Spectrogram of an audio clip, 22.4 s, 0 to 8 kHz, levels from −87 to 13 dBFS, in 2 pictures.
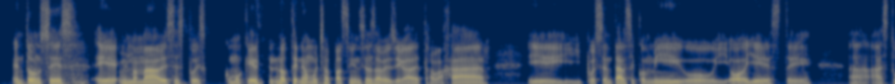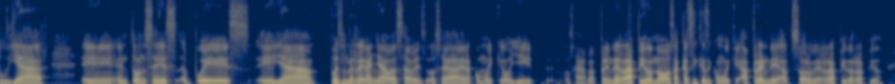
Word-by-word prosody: Entonces, 115 +1 +2 0.2
eh, 105 0 +2
mi 110 0 -2
mamá 110 +2 +4
a - - +4
veces, 115 +2 +1
pues, 105 -4 -3 0.2
como 110 -1 -4
que 110 +1 +4
no 150 -5 +2
tenía 125 -3 +2
mucha 125 +1 -2
paciencia, 115 +3 -2
¿sabes?, 110 -5 +1
llegaba 95 +1 0
de 105 - -2
trabajar 105 0 -1 0.4
y 95 -1 -5
pues - - -6
sentarse 105 +1 +2
conmigo 105 -2 -2
y: - - -10
"Oye, 120 -5 +1
este, 95 -2 -9 0.4
a - - -8
a - - -5
estudiar". 115 +4 +1 0.4
Eh, 105 -1 -2
entonces, 115 +4 0 0.2
pues 105 -2 +2
ella, 115 +2 +2 0.2
pues, 170 -1 +2
me 145 -3 +2
regañaba, 130 0 +2
¿sabes?, 120 +10 -2
o - - -7
sea, 105 -1 +1
era 125 - -1
como 115 -4 -8
de 105 - -6
que: - - -10
"Oye, 110 -6 -3
eh, - - -22 0.4
o - - -20
sea, - - -10
aprende 130 +2 0
rápido, 130 -5 +6
¿no?", 135 +4 +4
o 130 - +3
sea, 130 - 0
casi, 130 +4 -1
casi 130 +2 -1
como 115 -3 -3
de - - -4
que: - - -9
"Aprende, 115 0 +2
absorbe, 120 -4 -2
rápido, 110 -3 -1
rápido", 110 -4 -6
110 Hz, 160 wpm, -24 LUFS, 105-125 Hz, 0.4 s, rápido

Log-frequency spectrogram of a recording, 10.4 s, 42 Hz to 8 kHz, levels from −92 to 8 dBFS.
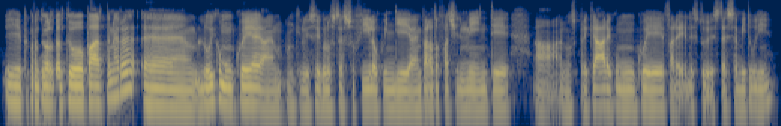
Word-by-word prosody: E 115 -1 0
per - - -13
quanto 115 -1 -1
riguarda 115 0 +4
il 110 - -1
tuo 115 -1 +6
partner, 135 - +4
ehm, 100 -3 +1
lui 105 +4 +2
comunque 110 -2 +3
am 90 0 -2
anche 95 0 -14
lui 95 -1 -6
segue 95 +1 -3
lo 95 - -2
stesso 95 -1 -3
filo, 100 0 0
quindi 95 -1 -1
ha 95 - 0
imparato 100 +2 -1
facilmente 95 -1 -3 0.3
a - - -6
non 90 0 -11
sprecare 100 +1 +1
comunque, 95 0 -1
fare 95 - -5
le - - -9
stu - - -8
le - - -5
stesse - - -3
abitudini? 100 +4 -6
100 Hz, 180 wpm, -23 LUFS, 95-110 Hz, 0.3 s, tuo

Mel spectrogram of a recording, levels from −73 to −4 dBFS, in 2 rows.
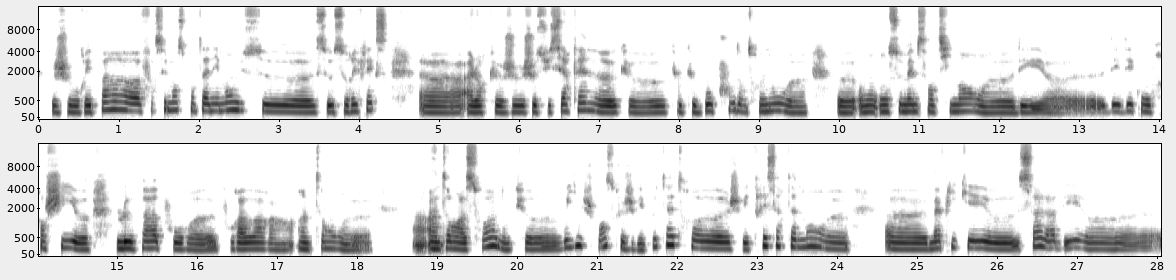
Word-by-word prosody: j'aurais 170 0 +1
pas 225 +1 +1
forcément 220 +2 -4
spontanément 205 0 -2
eu 220 - -2
ce, 205 -2 -5
heu, 175 -2 +4
ce 170 +1 +2
ce 175 +2 0
réflexe, 185 +5 -2 0.4
heu, - - -2
alors 165 +1 +2
que 170 -2 +1
je 170 +2 +1
je 175 - +1
suis 170 0 -5
certaine, 195 +3 -2
heu, 165 0 +5
que 160 0 -1
que - - -9
que 170 +1 -6
beaucoup 190 +6 -3
d'entre 185 -1 -4
nous, 195 -1 -1
heu 160 0 -3 0.5
heu, 160 0 +3
ont 170 0 +2
ont 180 0 +3
ce 180 +1 -1
même 185 0 +2
sentiment, 180 -1 -2
heu, 155 0 +1
dès, 85 - +2
heu, 85 +2 -4
dès 185 -1 0
dès 190 +2 -2
qu'on 180 -1 -2
franchit, 195 +2 +1
heu, 160 -1 +3 0.3
le 185 0 +8
pas 190 +1 -1
pour, 165 -2 0
heu, 150 0 0
pour 175 0 -2
avoir 170 0 +3
un 155 -1 -6
un 175 -2 +2
temps, 180 -3 -5
heu - - -5 0.5
un 270 0 0
un 180 -1 +5
temps 180 -1 +1
à 165 - +5
soi. 220 +9 +2
Donc 160 -6 -4
heu, 160 - 0
oui 235 +5 +1
je - - -6
pense 240 +6 -3
que 185 - -3
je 160 -2 -5
vais 150 0 -3
peut-être, 235 - -1
heu 185 -2 +4
je 175 - -3
vais 165 - 0
très 250 +9 +1
certainement, 235 -4 -2
heu 170 -1 -2 0.5
heu, 165 -1 +3
m'appliquer, 195 +1 0
heu, 165 - +4
ça 235 - +2
là, 195 -3 -2
dès, 200 +2 -3
heu, 165 - -4
175 Hz, 165 wpm, -23 LUFS, 165-195 Hz, 0.5 s, le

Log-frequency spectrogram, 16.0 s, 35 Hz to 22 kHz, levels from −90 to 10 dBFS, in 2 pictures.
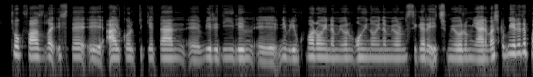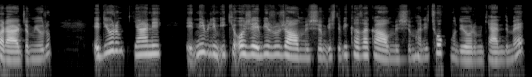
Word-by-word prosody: çok 225 -1 -1
fazla, 195 -1 +3
işte, 195 -1 -6
eee, 165 -4 -5
alkol 180 0 +4
tüketen, 180 -3 -2
eee, 155 +1 -9
biri 180 -2 -4
değilim. 175 -2 -3
Eee, 135 -3 -5
ne 190 -1 -8
bileyim, 170 0 -4
kumar 195 +3 -2
oynamıyorum, 180 -2 -4
oyun 180 0 -5
oynamıyorum, 180 0 -8
sigara 180 -2 -4
içmiyorum, 175 -1 -4
yani, 170 0 +4
başka 220 +5 -2
bir 250 - -1
yere 260 +2 +3
de 285 - +3
para 165 - +6
harcamıyorum. 160 - +3 0.6
E, 200 - +1
diyorum 310 +5 0
ki, 290 - -32
yani, 240 +2 +4 0.4
eee, 395 - -4
ne 280 0 +2
bileyim, 240 -3 -3
"2 235 -1 -5
oje, 235 -3 +5
1 235 -2 -2
ruj 230 0 -3
almışım, 185 -2 +3
işte, 190 0 -10
1 225 0 -8
kazak 215 -1 -1
almışım, 165 -1 +1
hani, 190 0 -10
çok 260 -1 -2
mu?" 180 -4 -16
diyorum, 145 -1 -3
kendime. 150 - -2
180 Hz, 175 wpm, -26 LUFS, 175-215 Hz, 0.6 s, para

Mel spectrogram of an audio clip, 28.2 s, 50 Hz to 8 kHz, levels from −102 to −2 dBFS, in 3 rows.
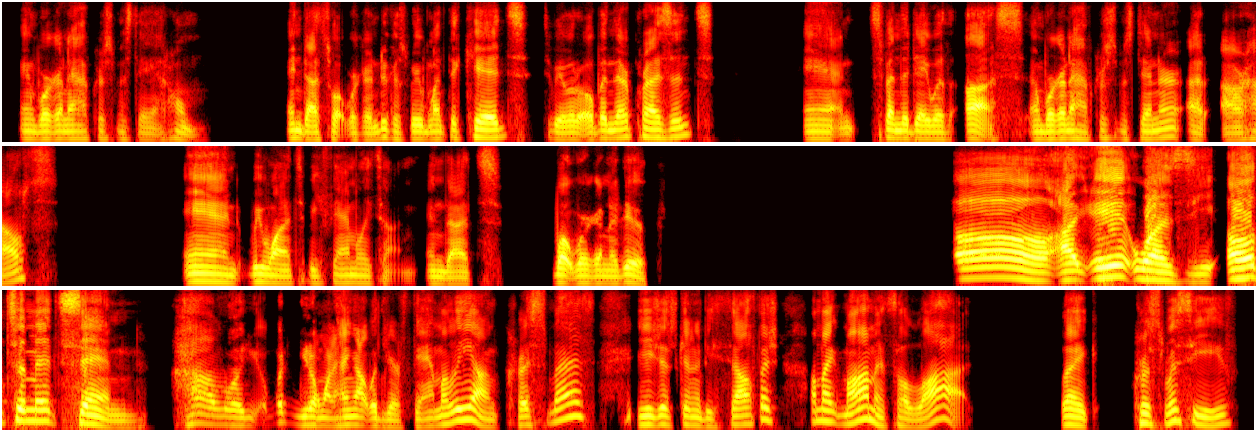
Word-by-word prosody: and 105 -1 -8
we're 105 0 -3
gonna 105 0 -5
have 105 0 -11
Christmas 100 -2 -17
Day 95 -3 -15
at 80 - -18
home. 80 +3 -13 0.6
And 115 0 -4
that's 100 -2 -3
what - - -4
we're 95 - -9
gonna 95 0 -8
do, 125 - -6
'cause 100 -3 -13
we 105 - -2
want 105 0 -6
the 115 - -8
kids 120 +2 +1
to - - -25
be - - -6
able 100 0 -2
to - - -1
open 110 0 -2
their 120 +2 -2
presents, 130 +4 -3 0.7
and 105 -4 -7
spend 120 -3 -2
the 110 - -1
day 100 - -2
with 100 -1 -4
us, - - 0
and 100 +1 -7
we're 105 - +1
gonna 110 0 -1
have 100 -2 -9
Christmas 110 -3 -17
dinner 120 +5 -6
at 95 -3 -7
our 95 0 -5
house. 110 - -8 1.0
And 120 -3 -1
we 115 - -3
want 105 -3 -1
it - - -25
to - - -22
be 100 - -11
family 105 0 -9
time, - - -20
and 95 -1 -7
that's 90 0 -8 0.4
what - - +4
we're 105 -1 -2
gonna 100 -1 -5
do." - - -1 2.3
Oh, 165 -4 +8
I 140 +1 +8
it 180 +4 +8
was 140 -7 +7
the 115 0 -7
ultimate 185 +3 +6
sin. 100 - +2 0.2
"How 145 0 -6
will 125 -2 -6
you 115 0 -14
what, - - -6
you 125 - -6
don't 130 - 0
wanna 115 -2 -4
hang 125 +1 -3
out 125 - -2
with 115 - -4
your 100 -2 -8
family 125 - -2
on 105 -3 -1
Christmas? 190 - -5 0.3
You're 130 0 -2
just 135 -2 -5
gonna 125 -3 -6
be 110 - -10
selfish?" 140 - -4 0.2
I'm, 175 - -6
like, 180 -5 -1
"Mom, 195 +9 +2
it's 120 - -10
a 115 - -4
lot, 105 0 -2 0.7
like, 125 -4 -1 0.2
Christmas 160 +4 -3
Eve, 130 +3 -6
115 Hz, 190 wpm, -22 LUFS, 105-140 Hz, 2.3 s, Oh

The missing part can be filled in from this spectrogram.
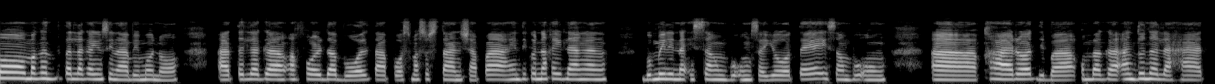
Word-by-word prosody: mo 290 - +7 0.2
maganda 265 0 +1
talaga 245 -1 0
yung 240 - -1
sinabi 215 -3 -1
mo, 225 - 0
'no 195 -2 -3 0.4
at 215 0 +2
talagang 235 -1 +1
affordable 225 -2 -1
tapos 210 -3 -4
masustansiya 215 -3 -3
pa, 225 -1 +1
hindi 235 +1 -3
ko 255 - -3
na 250 0 +1
kailangang 235 -2 0 0.3
bumili 240 +2 +2
ng 230 -1 +1
isang 225 -1 -1
buong 210 0 -3
sayote, 215 +5 -2
isang 220 -3 -4
buong, 210 -1 -4 0.5
ah, 210 -2 +5
carrot, 240 -1 +4
'di 220 - -9
ba? 205 0 +2
Kumbaga 230 -1 0
andun 250 +1 +2
na 240 - 0
lahat, 210 -1 -2
225 Hz, 160 wpm, -20 LUFS, 215-240 Hz, 0.5 s, mo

